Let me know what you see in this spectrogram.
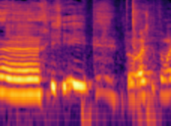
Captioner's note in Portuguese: Risos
